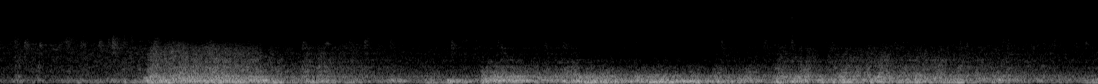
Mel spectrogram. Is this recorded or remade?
recorded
